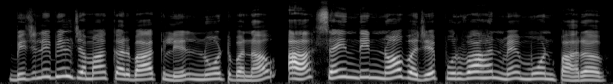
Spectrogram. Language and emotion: Maithili, neutral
